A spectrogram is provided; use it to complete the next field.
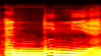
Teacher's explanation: Maka kita tidak mengidghamkan nun sukun ini ke huruf ya-nya.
